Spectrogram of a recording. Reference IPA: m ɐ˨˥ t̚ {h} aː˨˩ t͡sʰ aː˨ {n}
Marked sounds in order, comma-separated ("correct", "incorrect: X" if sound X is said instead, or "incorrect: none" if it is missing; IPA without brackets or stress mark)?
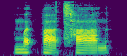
incorrect: p, correct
